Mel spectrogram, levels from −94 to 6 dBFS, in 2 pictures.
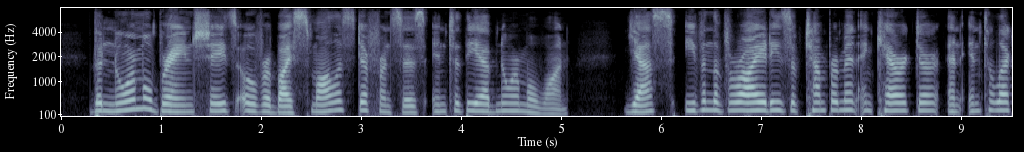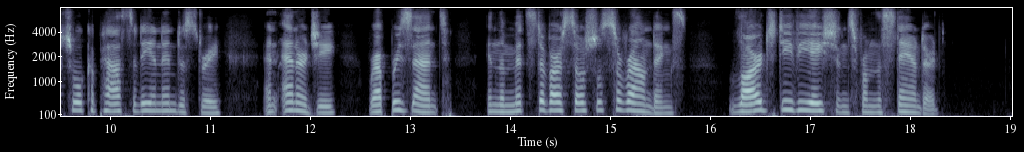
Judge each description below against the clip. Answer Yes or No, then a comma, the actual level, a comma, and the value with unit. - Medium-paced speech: No, slow, 125 wpm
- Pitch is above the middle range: Yes, high, 200 Hz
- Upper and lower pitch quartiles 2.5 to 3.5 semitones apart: Yes, average, 3.1 semitones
